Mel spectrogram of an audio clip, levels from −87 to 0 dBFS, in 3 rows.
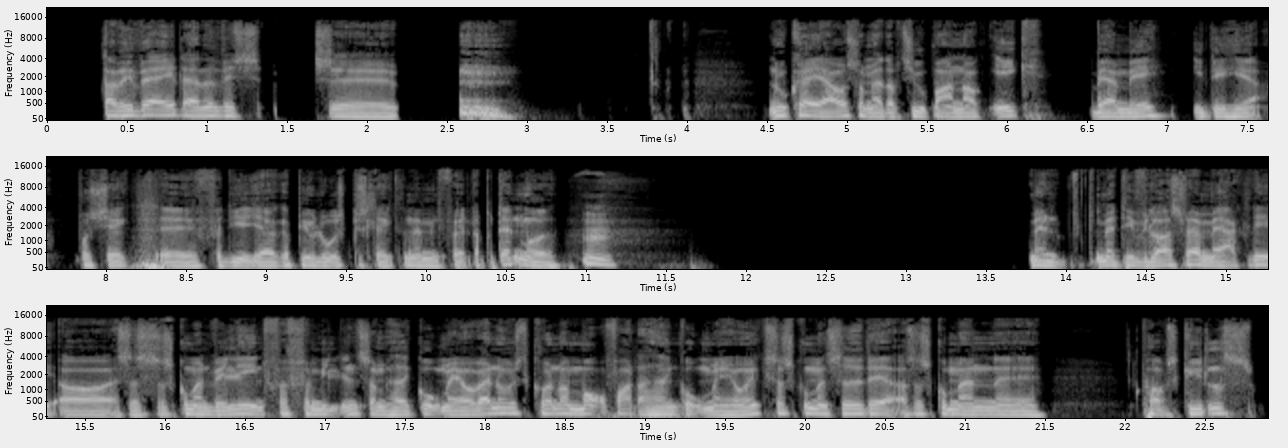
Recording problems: audio cutting out; at 1.5 s and at 2 s

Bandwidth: 14.5 kHz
